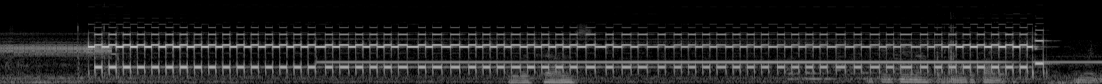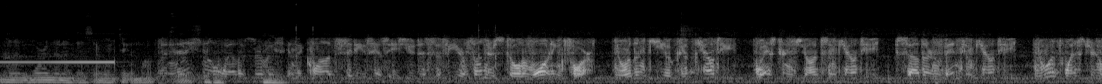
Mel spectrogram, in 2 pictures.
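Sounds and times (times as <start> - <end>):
pulsing electronic alarm: 0.0 - 12.2
steady warning tone: 0.0 - 13.2.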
